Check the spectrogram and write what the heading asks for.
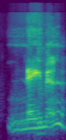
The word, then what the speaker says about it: Naaman: Well, I say it because I say it like Naaman. Oh, like Newman.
